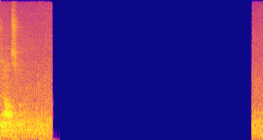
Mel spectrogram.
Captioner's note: silence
